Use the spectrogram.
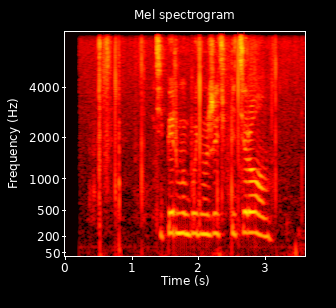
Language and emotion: Russian, positive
